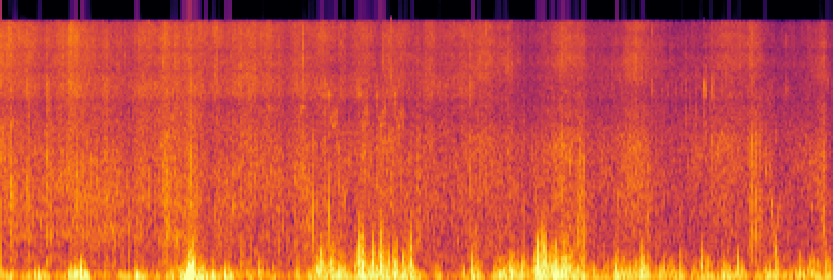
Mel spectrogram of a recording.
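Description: Footsteps through tall grass, heard as irregular low thuds with some rustling, the loudest about two seconds in.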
